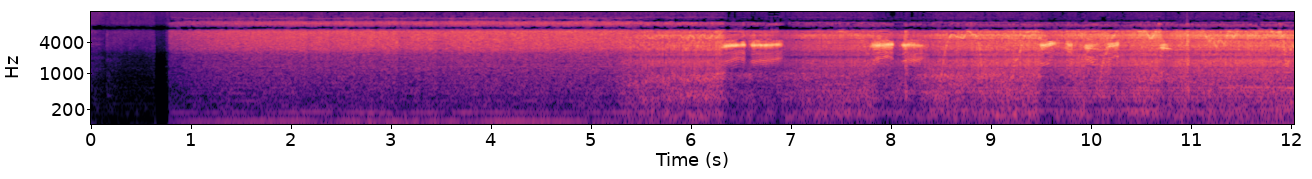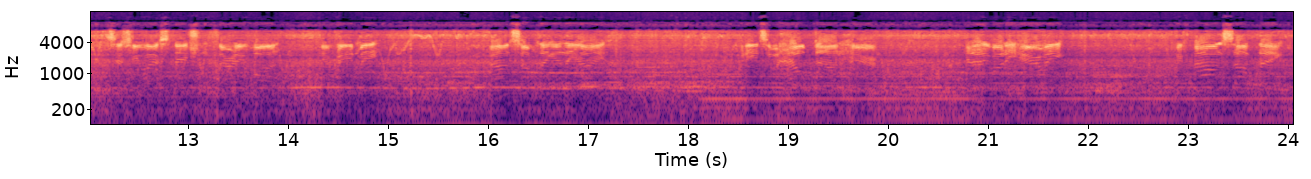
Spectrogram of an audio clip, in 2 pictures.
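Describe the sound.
Trailer audio for the 1982 film The Thing: a loud, steady low rumble like an engine drones throughout, with scattered higher chirping and rattling sounds layered over it from about six seconds on.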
